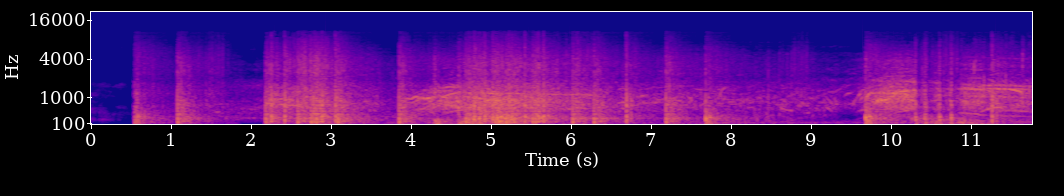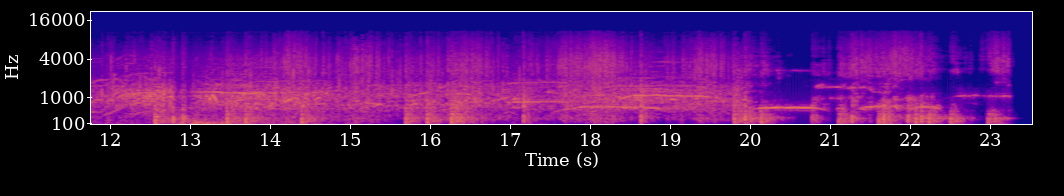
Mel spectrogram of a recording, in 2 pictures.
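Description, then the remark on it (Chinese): The Vancouver fireworks show in full swing: repeated booms and crackling bursts, some in quick succession, with a crowd murmuring and cheering throughout at a steady, fairly loud level. “因为疫情咧嘅缘故，停办咗2年嘅温哥华烟花汇演咧，咁就喺上个月嘅23号重新开始复办啦。”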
